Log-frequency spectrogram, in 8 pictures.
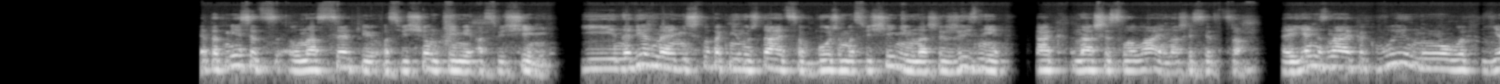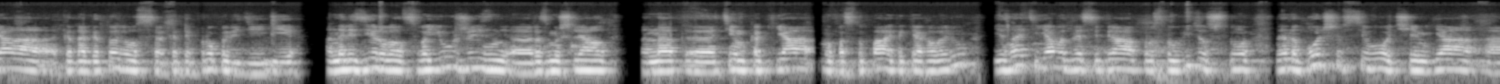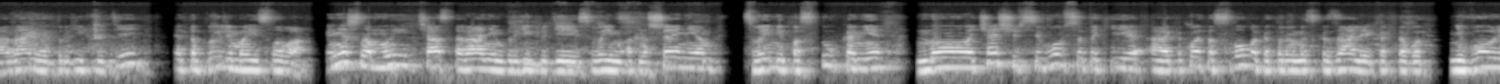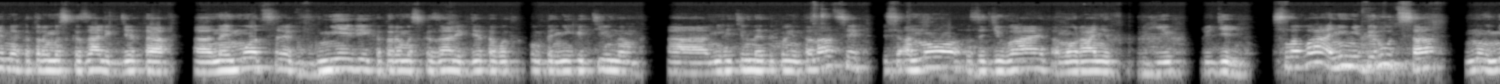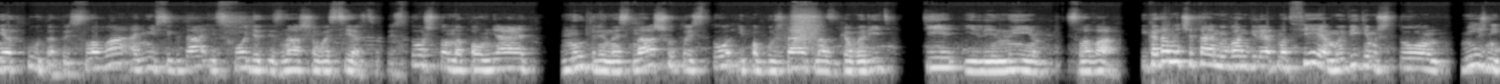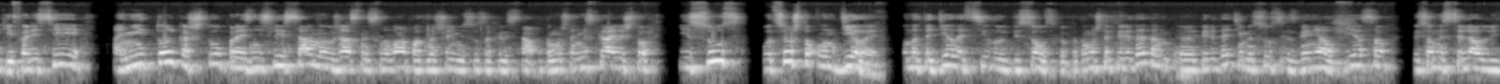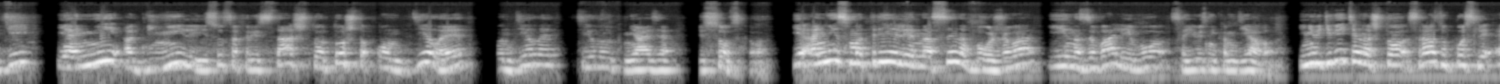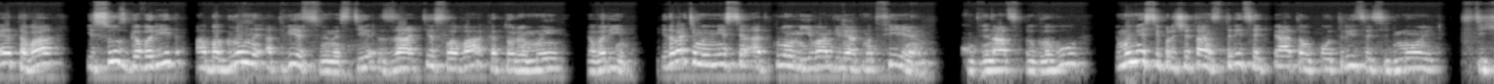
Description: Актуальна проповідь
